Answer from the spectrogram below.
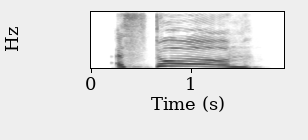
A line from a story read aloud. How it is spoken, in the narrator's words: exclaimed the knight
